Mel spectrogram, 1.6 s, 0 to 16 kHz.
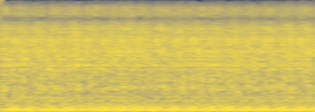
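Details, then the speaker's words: Honda CB400 Four under restoration, after carburetor work and tightening loose tappets, on a freezing cold day: smooth, even low burble at steady idle with no misses or tapping; running sweet and healthy. "You know, stressing like mad with the carburetors, and oh god, I'm just well happy now. That sounds flipping lovely."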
